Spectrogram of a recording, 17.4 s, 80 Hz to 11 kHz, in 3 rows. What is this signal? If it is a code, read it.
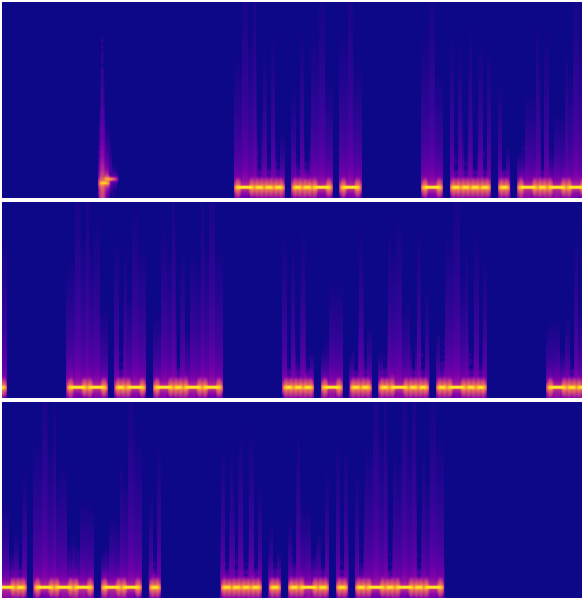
Morse code, heard as a keyed tone, about 25 wpm, 700 Hz. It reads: BUT THEY MAY STILL COME HERE.
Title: 2x Word-Spacing - Sentences from Top 300 Words - 25wpm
